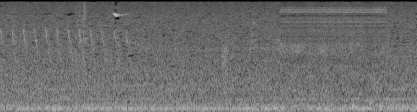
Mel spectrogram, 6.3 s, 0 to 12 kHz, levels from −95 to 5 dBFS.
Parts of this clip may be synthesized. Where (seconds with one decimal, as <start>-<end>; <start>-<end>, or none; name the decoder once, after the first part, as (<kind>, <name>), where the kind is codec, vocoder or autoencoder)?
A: 4.2-5.8 (codec, SNAC)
